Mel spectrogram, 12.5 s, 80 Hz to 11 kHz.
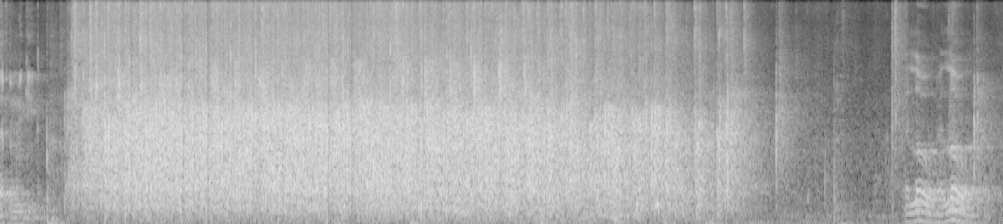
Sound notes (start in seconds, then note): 3.9 applause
